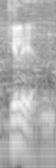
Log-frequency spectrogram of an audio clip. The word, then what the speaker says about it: Julian: yes dear i suppose arguably it's supposed to be gillian perhaps then but i think the name is technically pronounced julian dear julian when you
